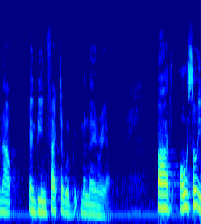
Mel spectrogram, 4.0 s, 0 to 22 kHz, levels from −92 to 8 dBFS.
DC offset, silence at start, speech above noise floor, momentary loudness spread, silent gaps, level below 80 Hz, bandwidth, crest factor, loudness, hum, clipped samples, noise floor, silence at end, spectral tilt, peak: under 0.1%; 0 s; 30 dB; 15 LU; none; -84 dBFS; 16 kHz; 20 dB; -44 LUFS; none; under 0.1%; -73 dBFS; 0 s; -6 dB/octave; -24 dBFS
